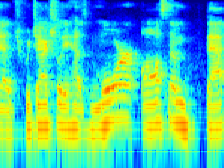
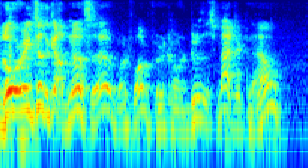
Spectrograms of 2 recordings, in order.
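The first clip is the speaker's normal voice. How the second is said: British accent, laid on full, put-on; 4 semitones higher than usual. Joking about how a film could explain an american character: mock british accent. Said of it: "going full Brit".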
